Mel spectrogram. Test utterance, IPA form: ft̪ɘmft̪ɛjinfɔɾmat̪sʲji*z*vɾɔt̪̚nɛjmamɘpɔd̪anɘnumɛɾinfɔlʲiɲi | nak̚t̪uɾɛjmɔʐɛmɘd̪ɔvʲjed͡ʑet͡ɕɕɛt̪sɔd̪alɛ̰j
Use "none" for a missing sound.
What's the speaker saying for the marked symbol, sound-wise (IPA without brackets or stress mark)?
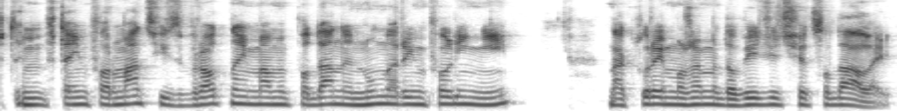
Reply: z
